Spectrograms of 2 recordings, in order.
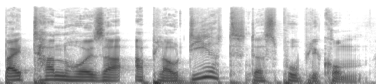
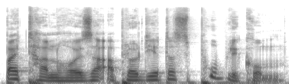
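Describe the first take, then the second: First: The word applaudiert carries the main stress. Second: The word Publikum carries the main stress. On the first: The audience only clapped, without cheering or stamping. "Johlen und Stampfen ist nicht dabei" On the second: The audience liked it, but the critics did not. "Die Kritiker fanden es eher so mittel"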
